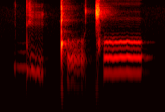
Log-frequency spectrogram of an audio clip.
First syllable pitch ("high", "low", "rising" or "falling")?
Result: high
